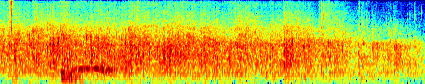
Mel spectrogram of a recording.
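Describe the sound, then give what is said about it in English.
Sustained applause from a large crowd giving a clap offering to the Lord, dense steady clapping filling the room at a fairly loud level, with a faint voice briefly rising above it early on. “Come on, give the Lord a great clap offering.”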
